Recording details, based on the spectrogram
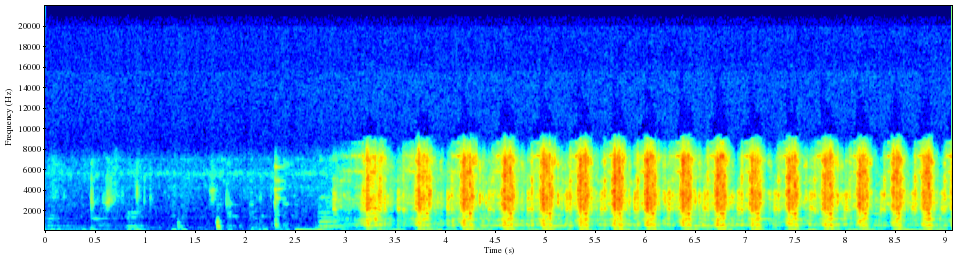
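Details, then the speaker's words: India-made replica sewing machine, needle bar flaw fixed after needle bent on six layers of denim, sewing two layers of high-vinyl bubble gum material: even stitching at about three strokes a second, no snags or knocking; sewing properly. "and no problem at all going through those two layers of bubble gum material again bubble gum materials a high vinyl concentration kind of like some of the other stuff that we've sewn like that that naugahyde"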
